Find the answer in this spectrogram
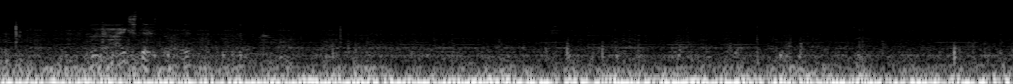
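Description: Jeep Wrangler Rubicon crawling over a loose rocky trail, heard from inside the cab: a steady low rumble of engine and tyres with constant rattles and knocks as the heavily loaded rig is shaken by the rough ground.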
